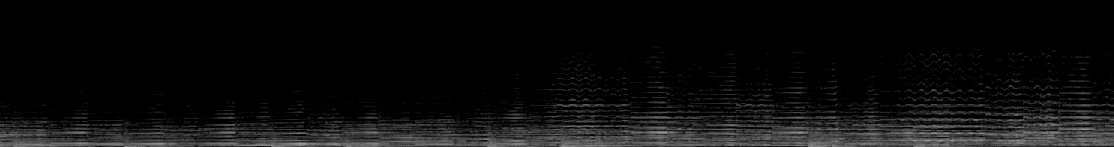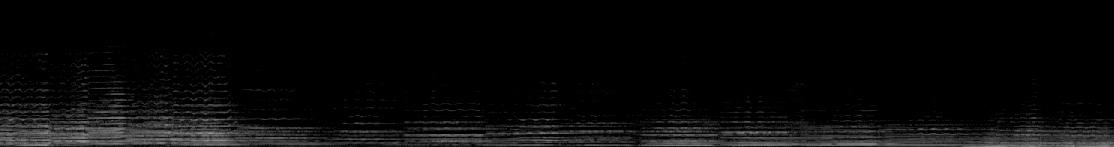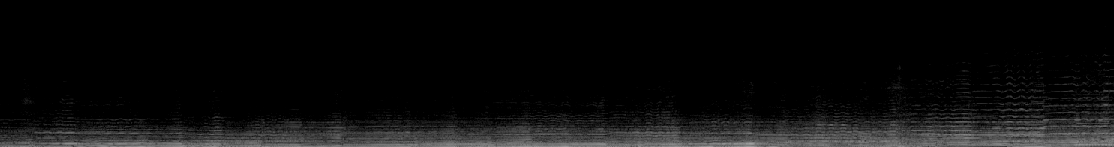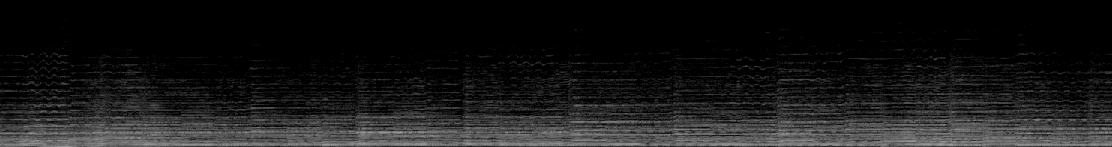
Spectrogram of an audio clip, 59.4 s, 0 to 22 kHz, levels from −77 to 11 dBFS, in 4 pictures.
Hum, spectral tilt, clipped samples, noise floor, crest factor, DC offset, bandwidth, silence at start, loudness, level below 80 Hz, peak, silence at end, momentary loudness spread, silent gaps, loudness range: none; -5 dB/octave; under 0.1%; -52 dBFS; 18 dB; under 0.1%; 17 kHz; 0 s; -30 LUFS; -62 dBFS; -12 dBFS; 0 s; 15 LU; none; 12 LU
